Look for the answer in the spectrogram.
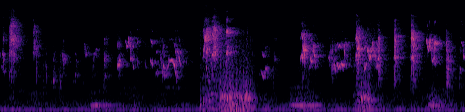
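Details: Budgerigars kept as pets chatter in rapid broken notes, short buzzy chirps and bright squeaks, one burst of rough scratchy noise near the middle, steady mains-like hum beneath.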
